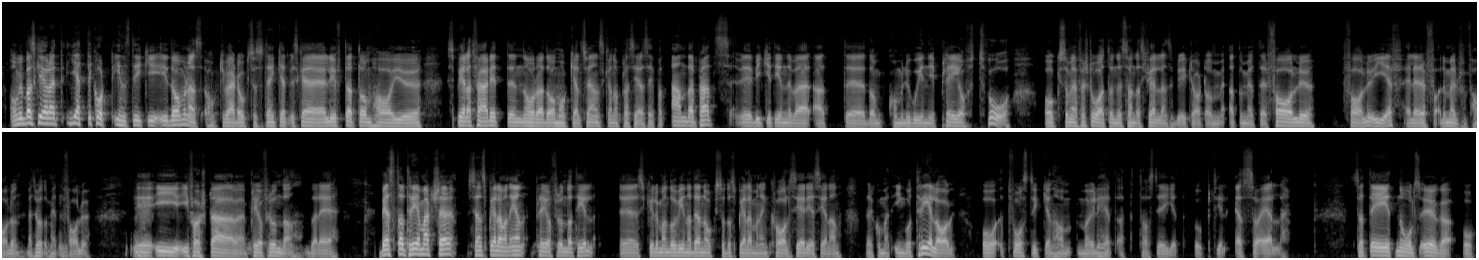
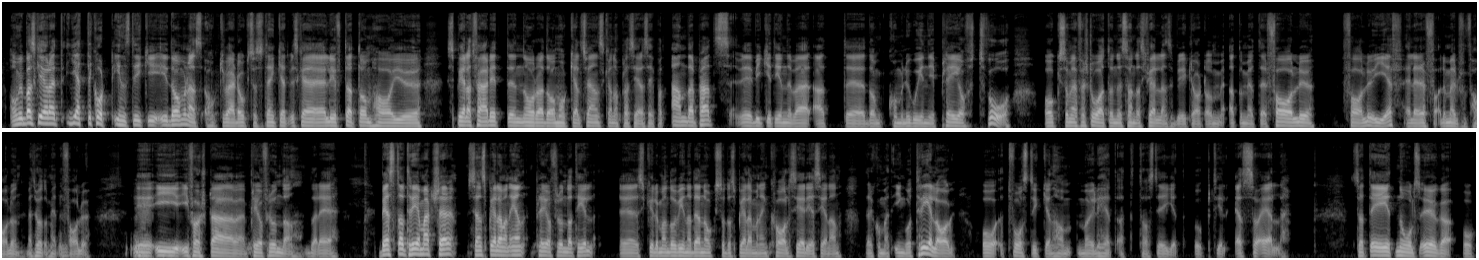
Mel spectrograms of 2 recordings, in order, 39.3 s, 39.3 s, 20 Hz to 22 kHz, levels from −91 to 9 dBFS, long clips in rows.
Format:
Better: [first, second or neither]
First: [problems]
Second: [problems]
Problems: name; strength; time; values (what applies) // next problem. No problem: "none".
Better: second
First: muffled; slightly; fading above 2.5 kHz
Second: none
